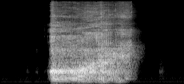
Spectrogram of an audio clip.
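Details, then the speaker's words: A single harsh, rasping cough, close to a forceful throat-clear, under a second, from an adult who attributes it to histamine and sinus congestion, denying COPD; a smoker's cough. "oh that's not copd clock because i'm not gasping hear how i fill up with air to push a lot out that's not copd copd is lung damage"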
